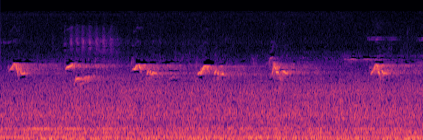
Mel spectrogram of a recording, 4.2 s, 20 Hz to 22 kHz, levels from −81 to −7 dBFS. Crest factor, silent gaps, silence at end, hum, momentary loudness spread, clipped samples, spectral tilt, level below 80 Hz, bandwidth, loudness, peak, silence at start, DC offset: 16 dB; none; 0 s; none; 5 LU; under 0.1%; -4.5 dB/octave; -38 dBFS; 16 kHz; -28 LUFS; -14 dBFS; 0 s; under 0.1%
